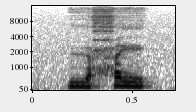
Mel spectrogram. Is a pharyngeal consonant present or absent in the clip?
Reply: present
